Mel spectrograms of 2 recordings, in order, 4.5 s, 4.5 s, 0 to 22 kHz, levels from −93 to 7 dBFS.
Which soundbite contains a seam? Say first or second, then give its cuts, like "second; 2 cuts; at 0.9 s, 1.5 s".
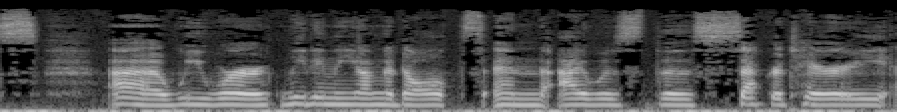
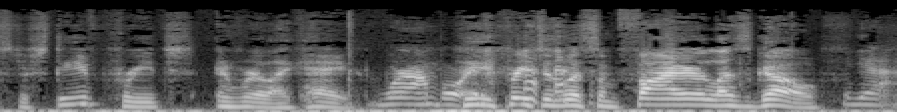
second; 1 cut; at 1.8 s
